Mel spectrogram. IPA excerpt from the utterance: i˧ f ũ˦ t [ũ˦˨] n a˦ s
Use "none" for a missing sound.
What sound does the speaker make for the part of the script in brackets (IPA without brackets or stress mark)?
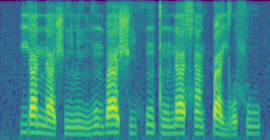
ũ˧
